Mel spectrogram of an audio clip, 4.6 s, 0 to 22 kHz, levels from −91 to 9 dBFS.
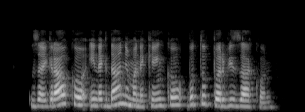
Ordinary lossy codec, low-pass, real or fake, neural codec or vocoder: none; 7.2 kHz; real; none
